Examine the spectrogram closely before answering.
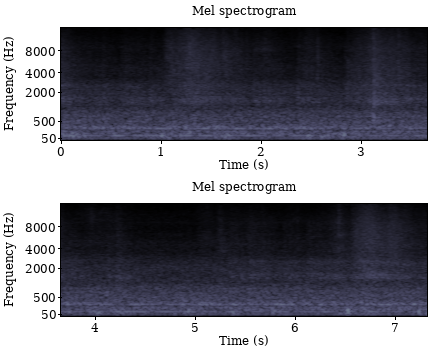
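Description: Twine rustles and scrapes as it is pulled and wound by hand.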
